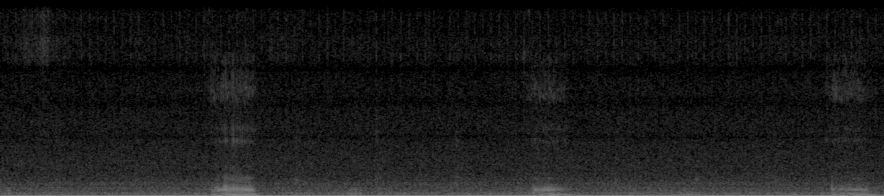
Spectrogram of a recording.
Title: Lhasa apso snores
